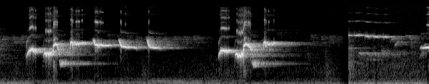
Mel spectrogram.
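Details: Provoking lure song of a white-rumped shama: two matching phrases of rising slurs and clear sustained whistles, then a high thin whistle and a bright closing note.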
